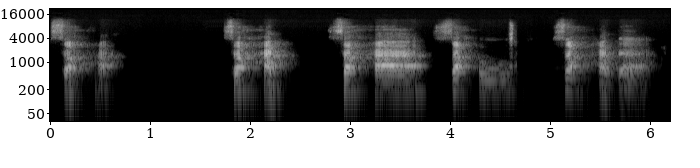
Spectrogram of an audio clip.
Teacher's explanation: Untuk orang ketiga umumnya huwa dan huwa humahum hiya huma itu diidghamkan. Maksudnya huruf kedua dan ketiganya disatukan sehingga menjadi huruf yang bertasydid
